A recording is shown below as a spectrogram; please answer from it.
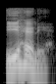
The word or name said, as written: de5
